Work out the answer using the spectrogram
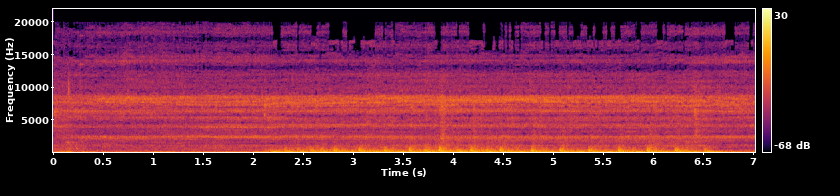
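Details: Nissan Qashqai (2010+), passenger-side front wheel on and pushed side to side: quick dull clunking, about 3.5 knocks a second, from a worn outer tie rod end bushing; none when rocked up and down.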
